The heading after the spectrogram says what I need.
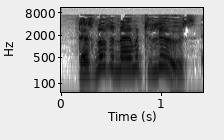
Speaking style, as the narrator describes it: exclaimed the remarkably attractive and remarkably available female alien

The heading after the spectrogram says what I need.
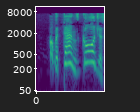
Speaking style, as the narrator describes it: exclaimed Nettie

